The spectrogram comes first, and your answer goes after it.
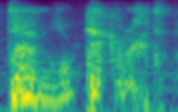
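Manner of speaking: low, whispered Vegeta grumble; bitter Vegeta. Retold or imitated. Vegeta cursing his rival, low and whispered. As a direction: spit it out under your breath in a low voice. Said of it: "He's like".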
